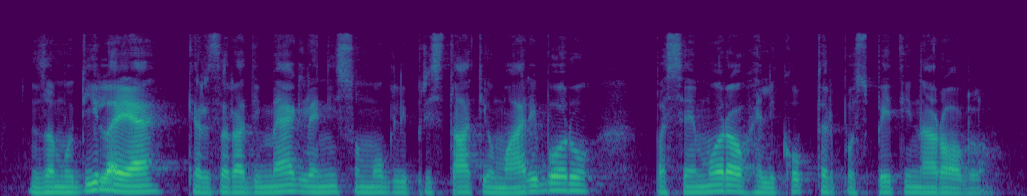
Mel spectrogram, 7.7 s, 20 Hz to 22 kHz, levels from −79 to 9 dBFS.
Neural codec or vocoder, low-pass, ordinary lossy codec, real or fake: vocoder, 24 kHz, 100 mel bands, Vocos; 10.8 kHz; none; fake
